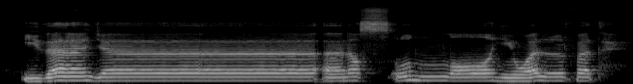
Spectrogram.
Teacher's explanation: Boleh dibaca panjang 4 atau 5 harakat. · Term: mad wajib muttasil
